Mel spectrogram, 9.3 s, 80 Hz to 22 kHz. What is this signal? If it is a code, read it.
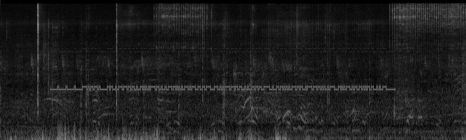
RTTY (45.45 baud, 170 Hz shift), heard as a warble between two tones, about 2050 Hz centre, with the noise of a park. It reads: LA PREPARAZIONE CULTURALE FORNISCA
